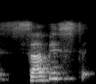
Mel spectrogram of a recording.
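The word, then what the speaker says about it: SZABIST: of campus at uh how do you pronounce it savist s z a b s savist University Islamabad campus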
